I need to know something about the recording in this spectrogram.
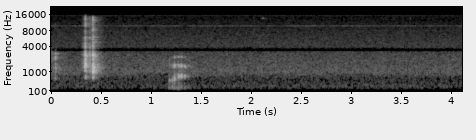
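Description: A quick couple of computer keyboard keystrokes about half a second in, typing a value into a settings field; faint room tone follows.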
